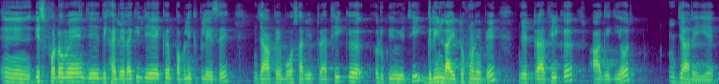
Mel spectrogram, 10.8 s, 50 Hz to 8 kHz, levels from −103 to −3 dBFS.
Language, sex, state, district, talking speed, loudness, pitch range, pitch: Hindi, male, Bihar, Muzaffarpur, 195 wpm, -26 LUFS, 125-155 Hz, 140 Hz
